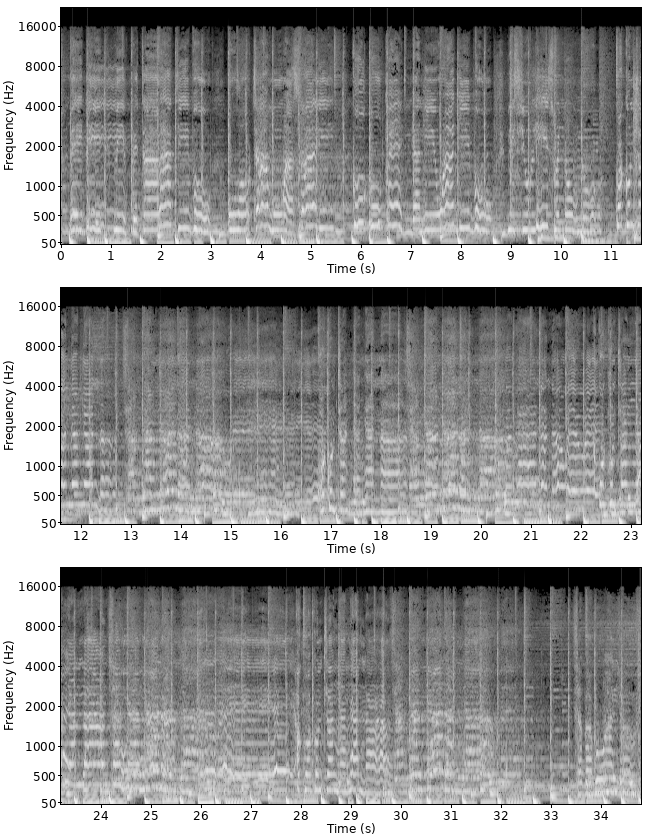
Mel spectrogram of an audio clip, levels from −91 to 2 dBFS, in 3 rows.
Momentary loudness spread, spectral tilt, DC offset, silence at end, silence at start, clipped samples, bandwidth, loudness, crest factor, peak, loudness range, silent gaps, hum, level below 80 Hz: 3 LU; -5 dB/octave; under 0.1%; 0 s; 0 s; under 0.1%; 16.5 kHz; -10 LUFS; 10 dB; 0 dBFS; 2 LU; none; none; -14 dBFS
